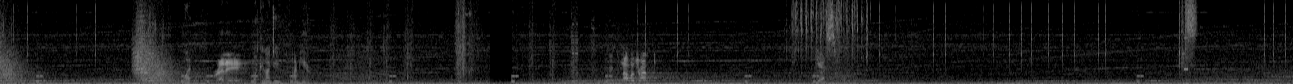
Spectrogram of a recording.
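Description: A lightsaber hums and swishes in a game.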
